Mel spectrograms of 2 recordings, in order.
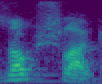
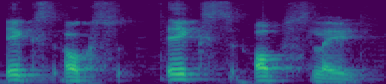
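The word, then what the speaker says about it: XOPSLAG: I now know what Zobschlag is. I don't know if I pronounced it right, but we were coming in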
